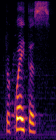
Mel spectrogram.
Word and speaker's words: Torquatus: Torquatus.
